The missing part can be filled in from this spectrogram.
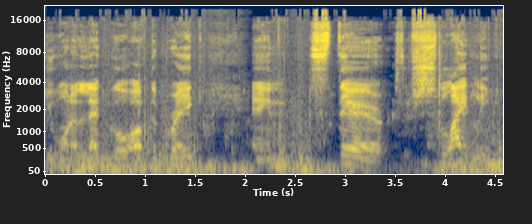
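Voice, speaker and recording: Speaking with a non-native accent, a man is heard with audible room echo. Noticeable background noise sits behind him. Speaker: driver giving road safety tips. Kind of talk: casual tutorial. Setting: in a car, driving on a snowy highway. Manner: casual, slightly halting.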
